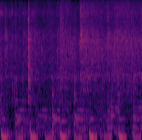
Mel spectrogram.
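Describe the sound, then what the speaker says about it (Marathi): Cubed potato pieces sauté over medium heat with cumin seeds and green chillies, sizzling steadily with a repeated rhythmic scrape and clack of a spatula stirring through the pan. "छान असं जिरे आणि मिरचीमध्ये परतून घेऊया"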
